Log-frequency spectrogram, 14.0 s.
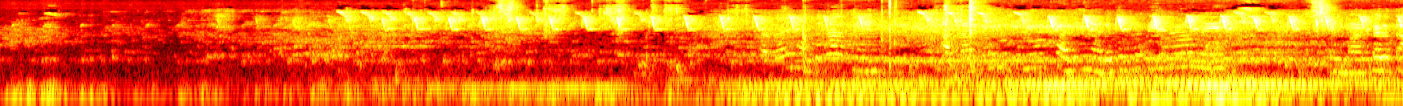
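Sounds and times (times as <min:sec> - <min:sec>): bird chirping rapidly: 0:03.4 - 0:14.0.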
